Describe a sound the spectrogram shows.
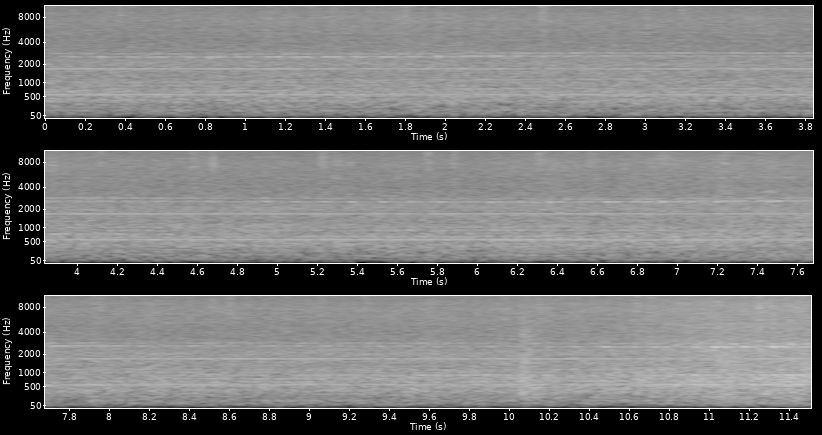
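A diesel locomotive rumbles closer along the track.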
